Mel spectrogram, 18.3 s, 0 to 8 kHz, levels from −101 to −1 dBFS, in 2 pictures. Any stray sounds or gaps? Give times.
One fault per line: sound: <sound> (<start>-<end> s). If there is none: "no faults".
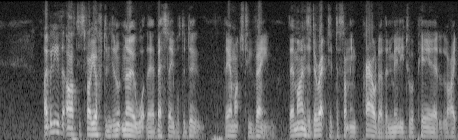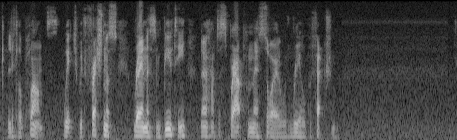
no faults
